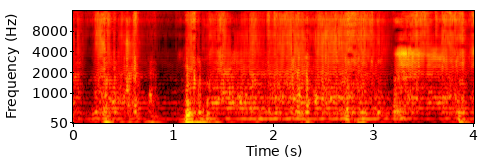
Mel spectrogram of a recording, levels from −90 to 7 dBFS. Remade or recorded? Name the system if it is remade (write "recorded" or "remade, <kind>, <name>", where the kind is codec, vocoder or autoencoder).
remade, vocoder, BigVGAN v2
